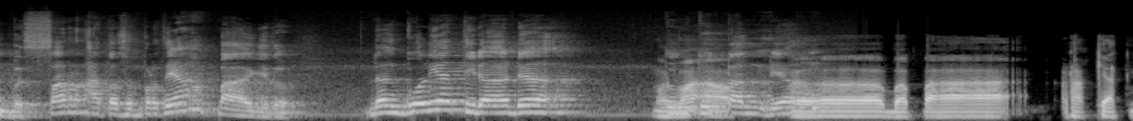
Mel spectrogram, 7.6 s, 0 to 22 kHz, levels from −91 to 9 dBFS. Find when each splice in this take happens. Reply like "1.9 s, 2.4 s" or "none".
none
